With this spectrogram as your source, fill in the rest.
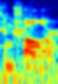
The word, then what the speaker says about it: comptroller: And in fact, the word is a French term, Comptroller, but it's pronounced controller, and so we have just anglicized it, and we call it the controller.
